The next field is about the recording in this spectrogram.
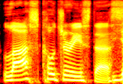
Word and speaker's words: Las Culturistas: So, no, we have the Lacanistas here. – Girl. – Oh. Got it. – Is that how you say it? – Here's how you say it. Las Culturistas. – Yes, Las Culturistas.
